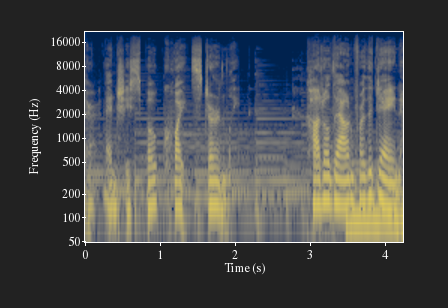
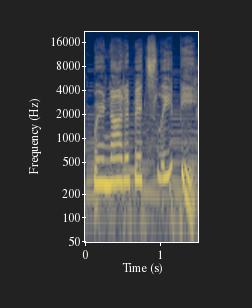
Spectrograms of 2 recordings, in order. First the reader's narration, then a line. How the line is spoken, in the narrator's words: cried all the young raccoons together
